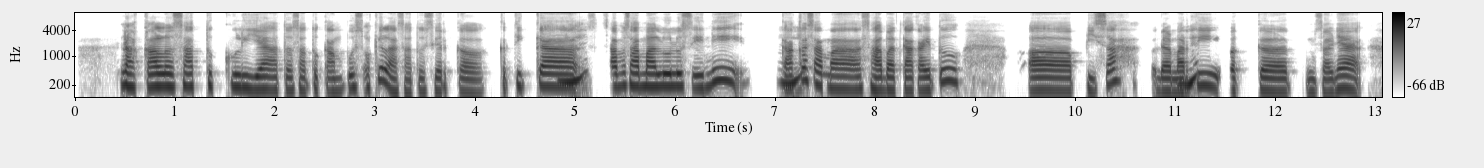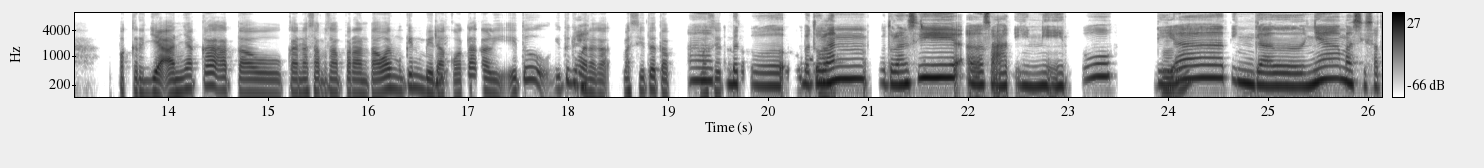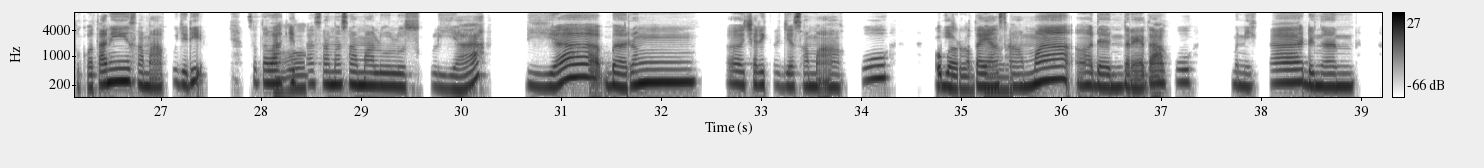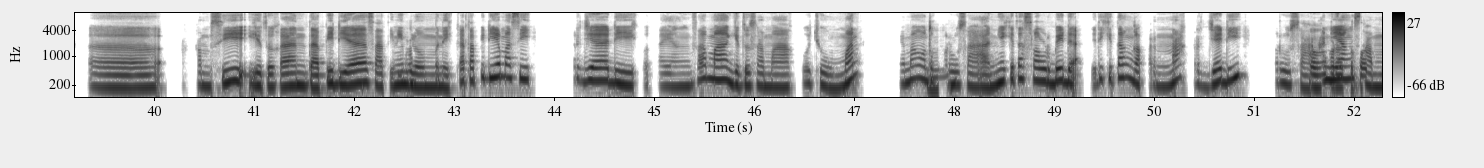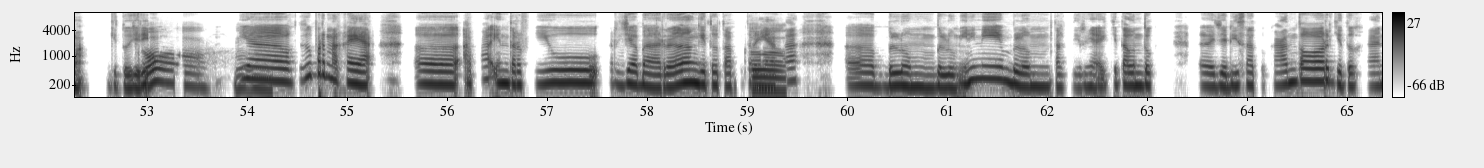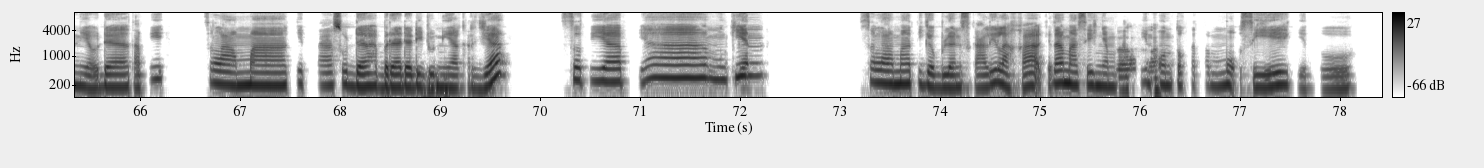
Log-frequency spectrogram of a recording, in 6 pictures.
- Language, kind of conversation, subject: Indonesian, podcast, Bisa ceritakan pengalaman yang mengajarkan kamu arti persahabatan sejati dan pelajaran apa yang kamu dapat dari situ?
- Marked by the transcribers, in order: in English: "circle"; other background noise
